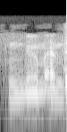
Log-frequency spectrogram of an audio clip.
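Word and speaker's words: Neumann: In fact, the best way to contact me directly is just my name, Robert Newman. That's spelled N-E-U-M-A as in apple, and double N at the end, so two N's, mm-hmm.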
